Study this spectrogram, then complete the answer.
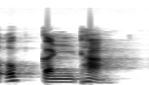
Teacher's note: यहां उक्क में बिंदी हो गई और फिर ठा, तो उक्कंठा। अनुस्वार के स्थान पर णा हो गया, आधा णा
